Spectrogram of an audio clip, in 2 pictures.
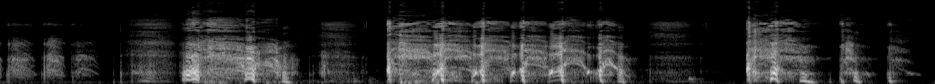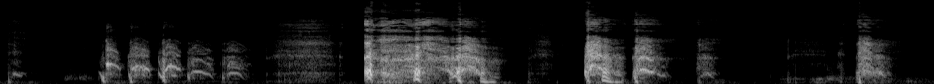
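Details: Adult wheezing and coughing in a dressing gown: repeated harsh, irregular coughing bouts with wheezy, strained breaths between some bursts.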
